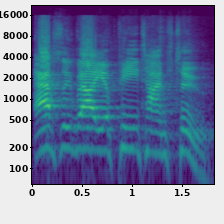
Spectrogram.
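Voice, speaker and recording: A man's voice: high voice, fairly quick, a bit bright. Chatty encouraging male teacher in his forties. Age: 40s. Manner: chatty, encouraging, joking asides. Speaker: math teacher. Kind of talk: classroom teaching. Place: classroom with students.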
